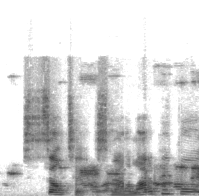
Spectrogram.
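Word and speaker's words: Celtx: look like you can use a program called Celtics now a lot of people they pronounce it differently but it's spelled something else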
